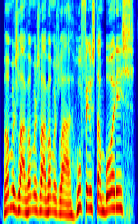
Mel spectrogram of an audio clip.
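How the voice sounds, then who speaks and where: A woman's voice: mid-range voice, normal speed, a little mellow, no room sound. A woman hosting a talk show in a studio, teasing her guests with playful questions. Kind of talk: lively studio chat and party game.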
